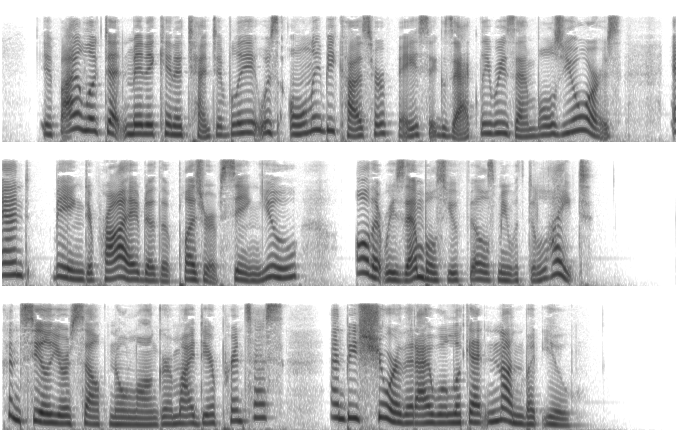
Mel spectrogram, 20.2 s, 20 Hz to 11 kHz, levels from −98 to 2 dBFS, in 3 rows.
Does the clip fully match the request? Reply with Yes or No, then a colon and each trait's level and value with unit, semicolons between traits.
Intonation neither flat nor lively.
No: wide, 5.8 semitones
